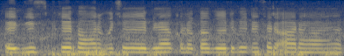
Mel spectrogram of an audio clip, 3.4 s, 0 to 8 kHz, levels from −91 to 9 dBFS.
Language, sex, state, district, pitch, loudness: Hindi, female, Chandigarh, Chandigarh, 210 Hz, -16 LUFS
